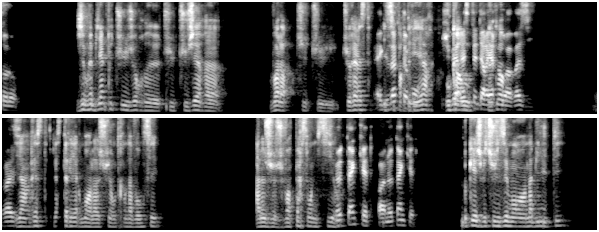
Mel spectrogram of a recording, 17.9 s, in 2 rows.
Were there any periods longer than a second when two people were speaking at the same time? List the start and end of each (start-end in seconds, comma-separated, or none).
5.6-7.7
